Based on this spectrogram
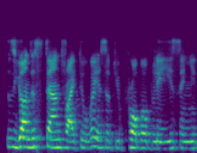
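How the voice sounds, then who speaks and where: Using ordinary pitch variation, a woman talks with a non-native accent. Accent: foreign accent, noticeable. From former Soviet Union. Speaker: statistician, lecturer. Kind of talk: lecture Q&A on a video meeting.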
